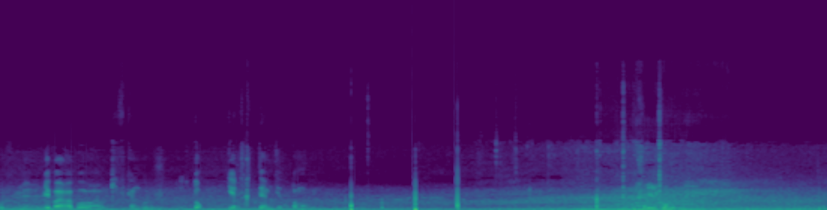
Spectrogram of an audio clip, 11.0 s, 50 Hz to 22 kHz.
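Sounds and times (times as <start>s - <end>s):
car engine humming: 0.0s - 11.0s
street traffic: 0.0s - 11.0s.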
